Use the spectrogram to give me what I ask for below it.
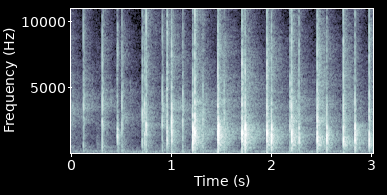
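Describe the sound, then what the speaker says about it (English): Spectators at a ProSouth Wrestling show clap in sharp, distinct claps that come close together in a loose, uneven rhythm, with no talk over them. "Clap!"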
